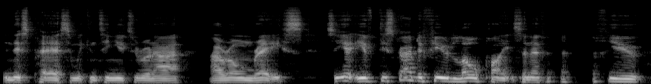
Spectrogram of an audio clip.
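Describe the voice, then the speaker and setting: A woman interviewing a runner, asking halting questions with many restarts and encouraging murmurs. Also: a bass voice, fairly even intonation, darkish tone. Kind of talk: casual interview.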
